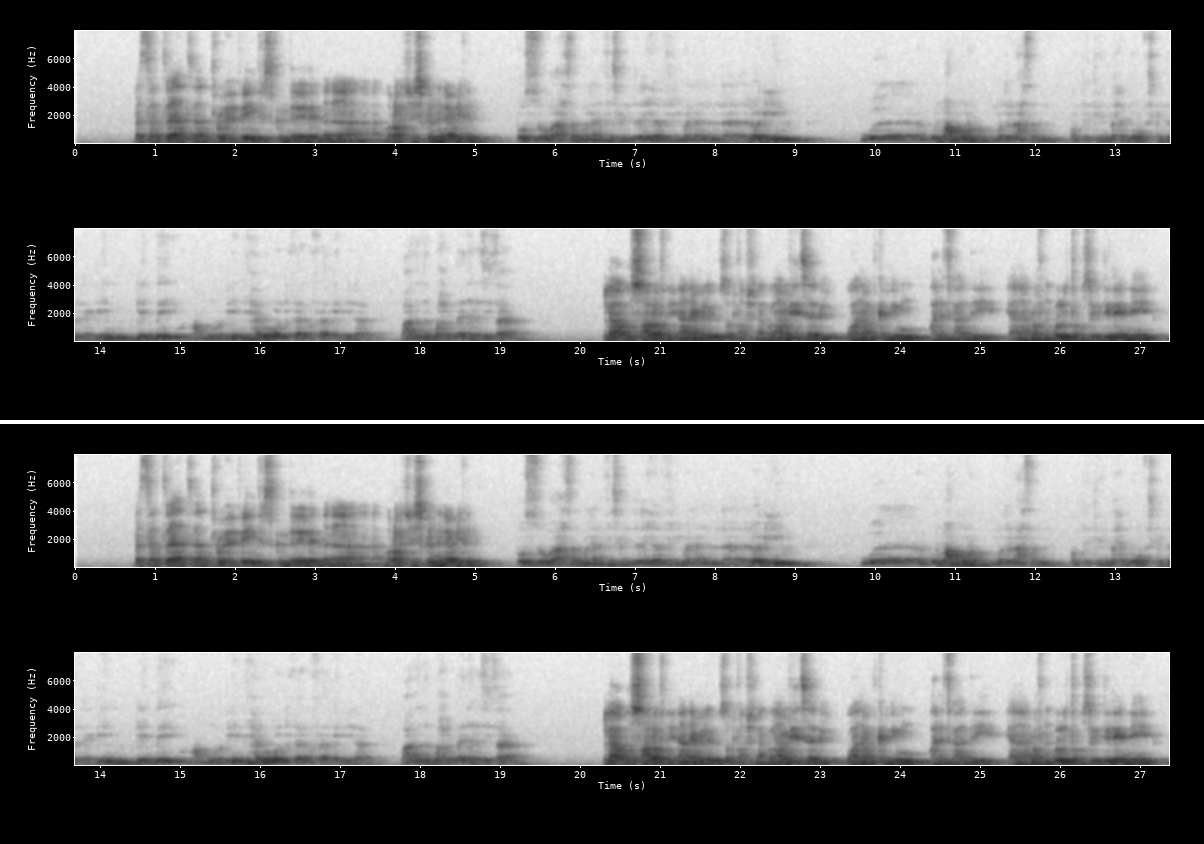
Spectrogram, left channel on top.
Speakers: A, on the right; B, on the left.
A: بس هت... هت... هتروح فين في اسكندريه لان انا ما روحتش اسكندريه قبل كده
B: بص هو احسن مكان في اسكندريه في مكان آه، اللي هو جليم و... والمعمورة هم دول أحسن منطقتين بحبهم في اسكندرية جليم جليم باي والمعمورة جليم دي حلوة برضو فيها كافيهات جميلة وقعدة البحر بتاعتها لذيذة يعني
A: لا بص عرفني احنا هنعمل ايه بالظبط عشان اكون عامل حسابي وهنقعد كام يوم وهندفع قد ايه يعني عرفني كل التفاصيل دي لان ايه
